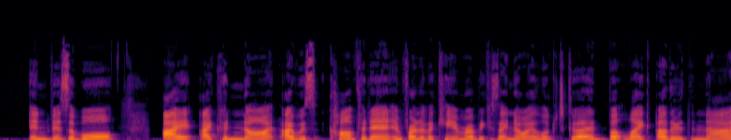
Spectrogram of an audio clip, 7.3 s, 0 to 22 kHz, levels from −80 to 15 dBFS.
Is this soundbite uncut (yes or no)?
yes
